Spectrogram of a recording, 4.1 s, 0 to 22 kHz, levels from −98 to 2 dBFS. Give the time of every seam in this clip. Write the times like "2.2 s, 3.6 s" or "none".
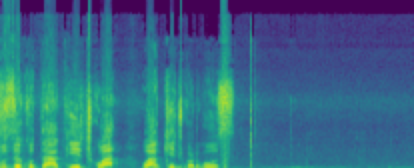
none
